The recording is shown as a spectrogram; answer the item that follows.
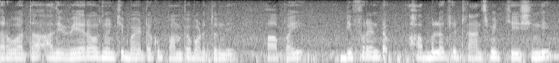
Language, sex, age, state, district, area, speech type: Telugu, male, 18-30, Telangana, Jangaon, rural, spontaneous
